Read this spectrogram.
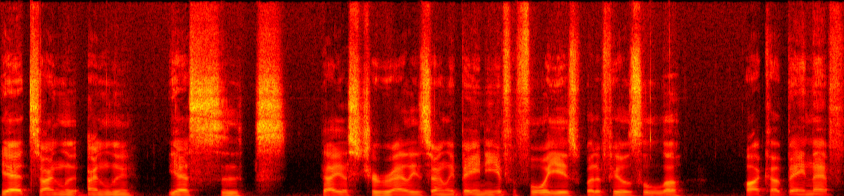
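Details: Stuttering in a young male who stutters.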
